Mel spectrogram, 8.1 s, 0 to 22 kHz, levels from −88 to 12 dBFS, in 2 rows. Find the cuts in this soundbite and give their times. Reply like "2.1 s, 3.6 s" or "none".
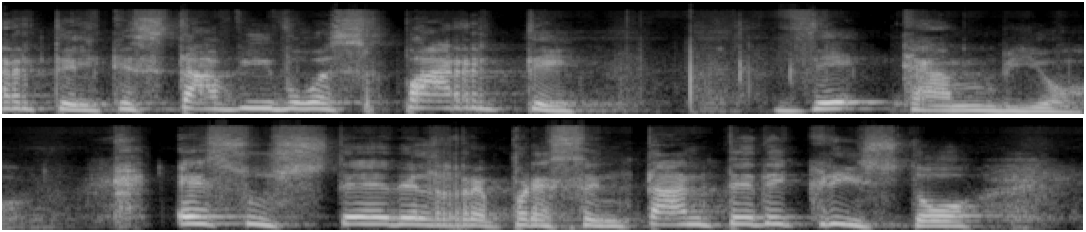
3.3 s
